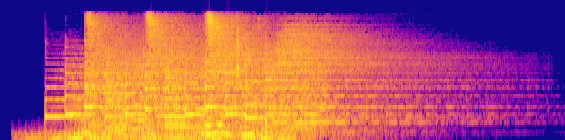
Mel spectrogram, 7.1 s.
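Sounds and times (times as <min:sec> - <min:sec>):
waltz logo jingle: 0:01.3 - 0:05.2.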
